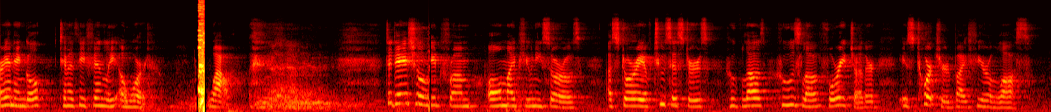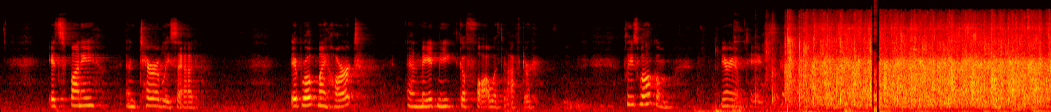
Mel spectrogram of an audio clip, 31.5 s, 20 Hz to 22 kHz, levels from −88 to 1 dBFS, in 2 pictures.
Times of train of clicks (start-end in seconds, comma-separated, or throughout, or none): none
